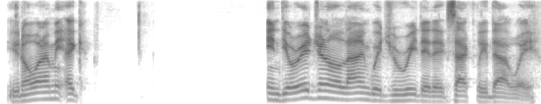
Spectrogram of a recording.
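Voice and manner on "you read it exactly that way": usual speaking voice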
